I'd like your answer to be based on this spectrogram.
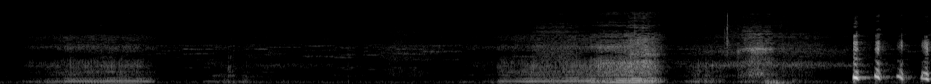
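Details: Toddler reacting to snoring: low rattling snores on two slow breaths, then quick bursts of child-like sounds at the end; snoring.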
